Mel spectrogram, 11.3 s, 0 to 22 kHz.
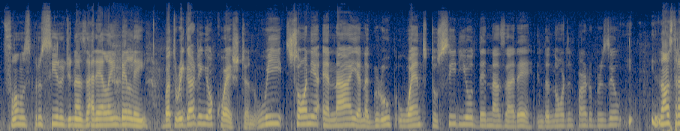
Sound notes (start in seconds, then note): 7.5 speaks Portuguese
